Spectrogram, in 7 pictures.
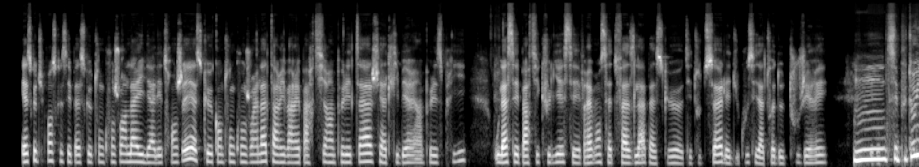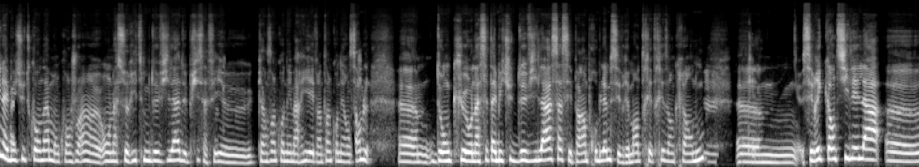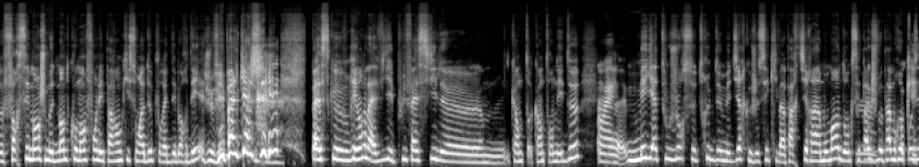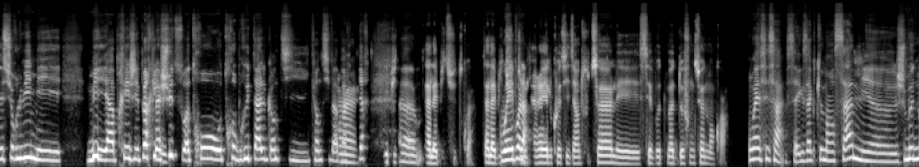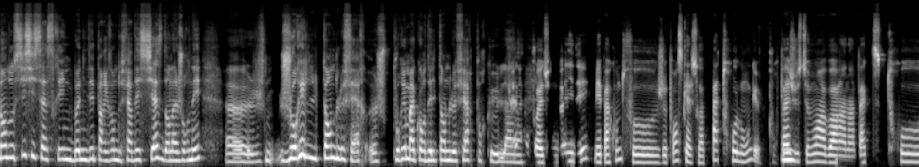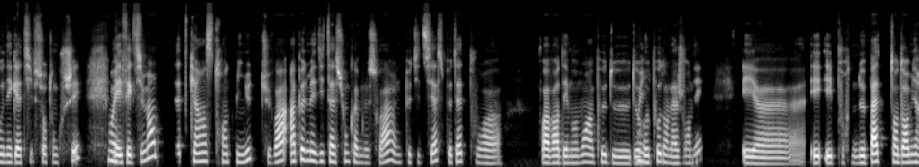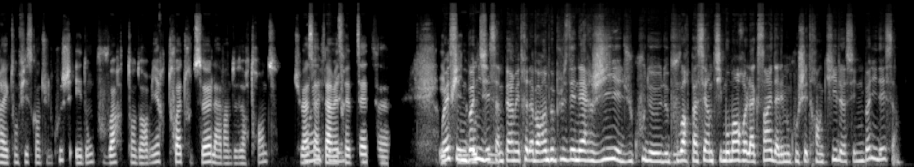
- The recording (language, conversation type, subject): French, advice, Pourquoi ai-je du mal à instaurer une routine de sommeil régulière ?
- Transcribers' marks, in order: unintelligible speech; drawn out: "Hem"; laugh; laughing while speaking: "Je vais pas le cacher"; drawn out: "hem"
